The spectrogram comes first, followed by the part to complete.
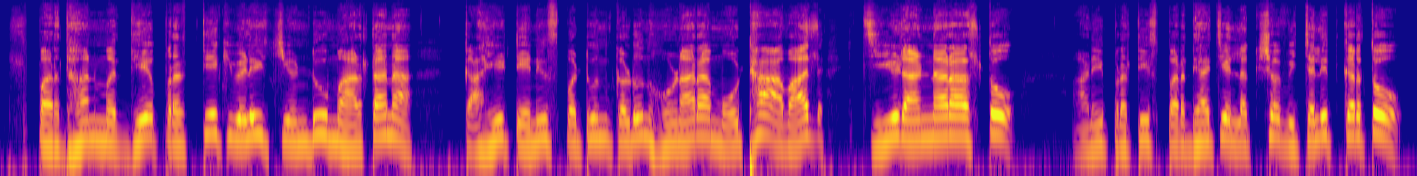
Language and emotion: Marathi, disgusted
